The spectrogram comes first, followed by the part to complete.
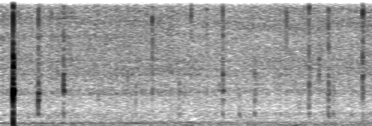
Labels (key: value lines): label: anthrophony, boat engine
recorder: HydroMoth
